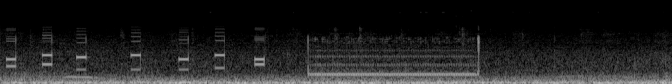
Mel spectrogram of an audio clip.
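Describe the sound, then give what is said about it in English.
Touch-tone telephone dialing: seven short electronic beeps of varying pitch in quick succession, then a longer steady tone, all over a constant low background rumble. “Call him. I'll dial here.”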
